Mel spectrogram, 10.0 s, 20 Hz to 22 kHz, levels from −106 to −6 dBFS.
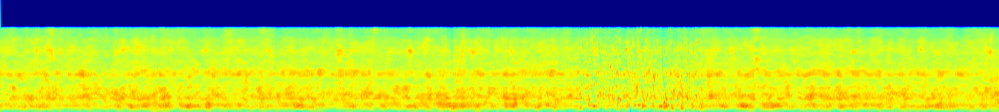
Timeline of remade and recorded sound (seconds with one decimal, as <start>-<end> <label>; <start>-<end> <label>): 0.0-5.8 remade; 5.8-7.0 recorded; 7.0-10.0 remade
